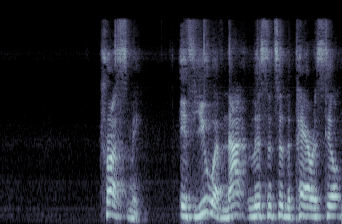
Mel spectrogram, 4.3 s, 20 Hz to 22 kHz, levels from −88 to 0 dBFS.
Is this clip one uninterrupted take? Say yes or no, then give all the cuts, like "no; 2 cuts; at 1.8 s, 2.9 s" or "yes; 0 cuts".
yes; 0 cuts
